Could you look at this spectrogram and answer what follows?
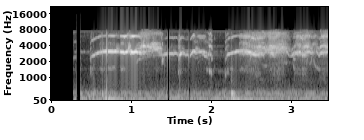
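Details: Peregrine falcon chicks at a nest box in Orange during the first breakfast at 9.36 am on 29 October 2018, adult delivering prey and chicks fighting over it; high, harsh whining and chittering cries with a rising squeal.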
